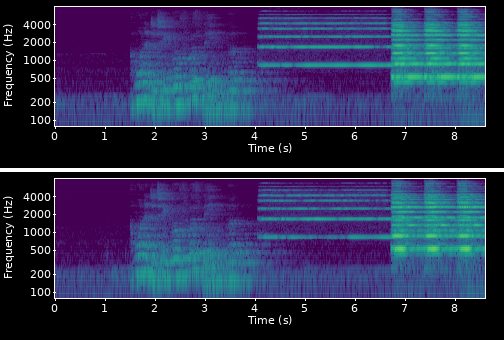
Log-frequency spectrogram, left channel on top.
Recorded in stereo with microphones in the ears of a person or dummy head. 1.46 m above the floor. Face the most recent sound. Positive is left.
turn(degrees=-25)  # may be behind; listen again after turning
